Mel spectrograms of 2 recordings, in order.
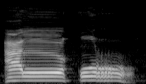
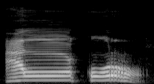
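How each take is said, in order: No difference in how they are said.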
